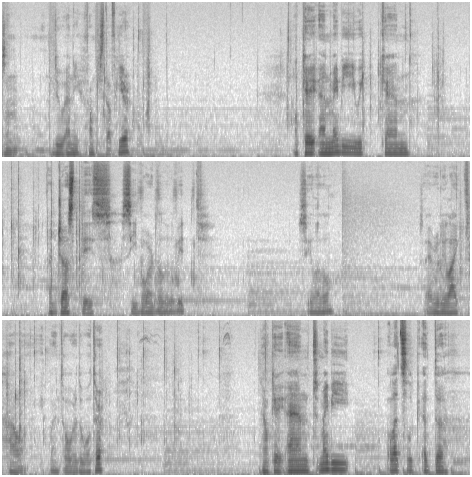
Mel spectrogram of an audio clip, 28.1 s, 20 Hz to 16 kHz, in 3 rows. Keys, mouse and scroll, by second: 2.6-6.9 middle drag, 5.6 scroll, 5.8 Tab, 6.9 click, 7.1 Tab, 8.0 click, 8.5 g, 9.6 Escape, 10.1 o, 18.3 click, 18.6 Tab, 19.2 click, 19.5-22.6 middle drag, 22.6 click, 23.0-27.7 middle drag, 27.7-28.0 drag.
